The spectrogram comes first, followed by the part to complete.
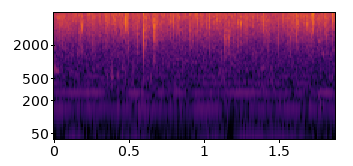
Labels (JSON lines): {"label": "biophony, midshipman", "recorder": "SoundTrap 500"}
